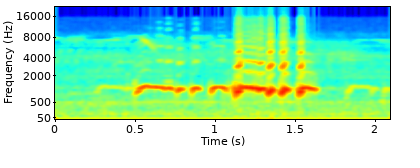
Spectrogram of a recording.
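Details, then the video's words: A local zebra dove sings bass-heavy: a soft run of short coos swells into a loud, rapid stuttering burst, then fades back to quieter notes. "Perkutut lokal manggung ngebas"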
